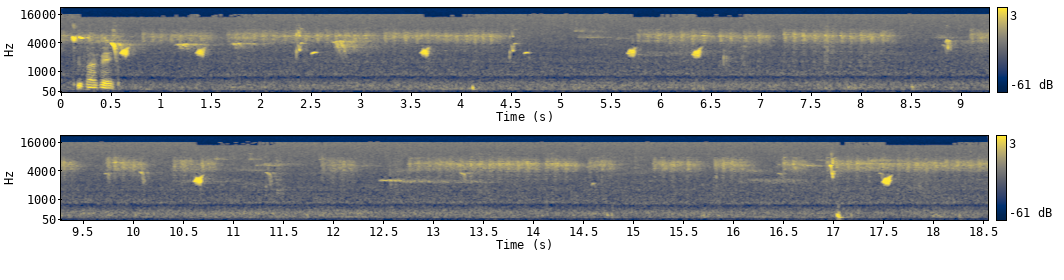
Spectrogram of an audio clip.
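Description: Calls of a wild male bird coming down from the top of a tree: short, high chirps repeat at irregular intervals over a steady, broad rumbling noise, with a brief louder rustle at the start and near the end.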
